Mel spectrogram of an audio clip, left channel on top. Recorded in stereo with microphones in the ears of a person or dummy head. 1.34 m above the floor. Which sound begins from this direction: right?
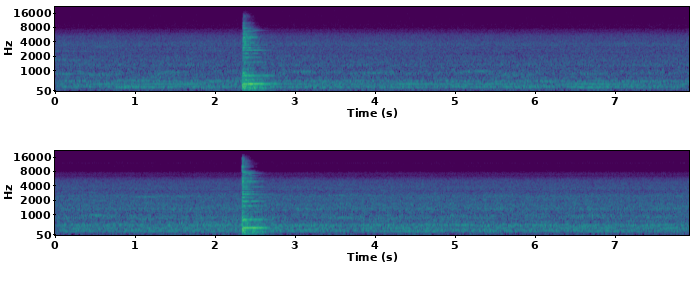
A guitar, at 2.3 s.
